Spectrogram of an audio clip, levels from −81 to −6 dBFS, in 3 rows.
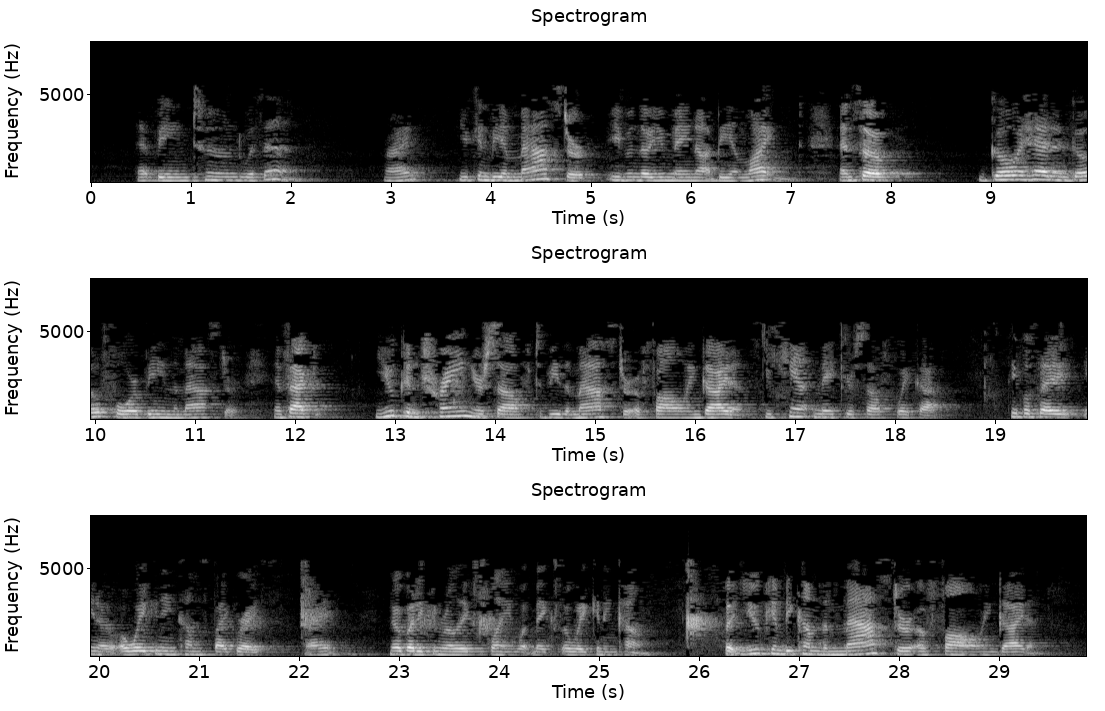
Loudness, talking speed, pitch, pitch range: -23 LUFS, 145 wpm, 185 Hz, 180-205 Hz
